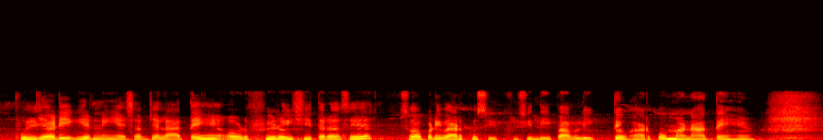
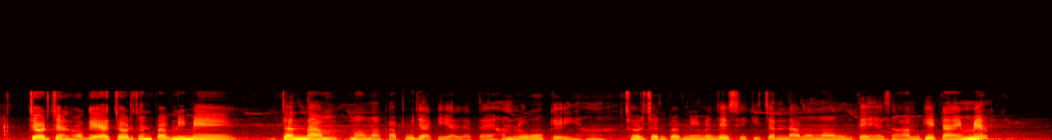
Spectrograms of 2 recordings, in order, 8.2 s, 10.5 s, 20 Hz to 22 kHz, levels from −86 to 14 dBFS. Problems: constant background noise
